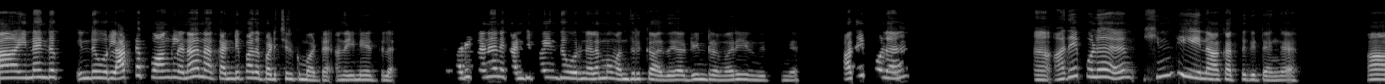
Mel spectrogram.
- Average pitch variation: No, wide, 6.9 semitones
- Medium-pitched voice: No, very high, 265 Hz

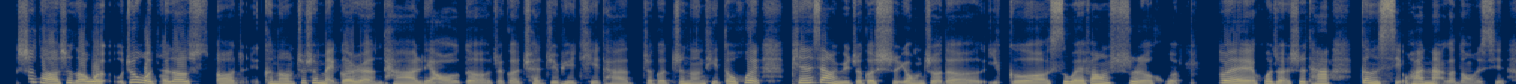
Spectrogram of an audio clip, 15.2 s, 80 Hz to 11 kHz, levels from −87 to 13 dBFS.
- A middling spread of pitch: Yes, average, 4.1 semitones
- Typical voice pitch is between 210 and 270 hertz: No, high, 200 Hz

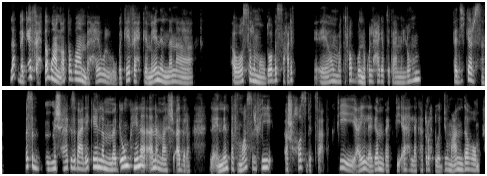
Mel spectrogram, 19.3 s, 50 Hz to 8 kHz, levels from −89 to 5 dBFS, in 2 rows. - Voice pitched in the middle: Yes, medium, 170 Hz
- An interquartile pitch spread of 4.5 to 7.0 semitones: Yes, average, 4.8 semitones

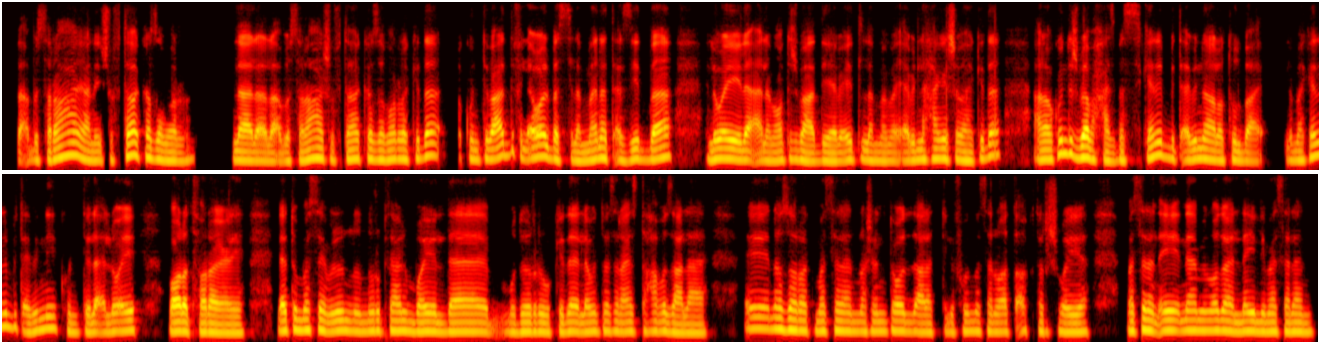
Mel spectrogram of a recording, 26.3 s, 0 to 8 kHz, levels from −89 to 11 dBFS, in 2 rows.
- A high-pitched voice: No, low, 125 Hz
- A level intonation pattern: Yes, narrow, 2.3 semitones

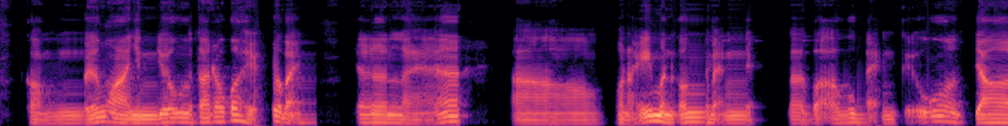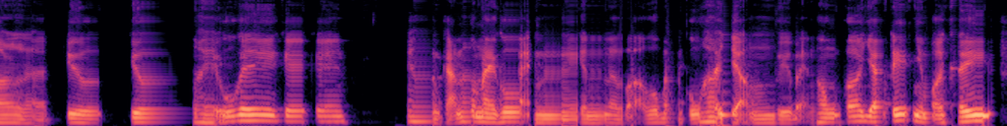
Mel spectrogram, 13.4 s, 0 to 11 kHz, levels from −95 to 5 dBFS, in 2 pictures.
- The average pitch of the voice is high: No, low, 105 Hz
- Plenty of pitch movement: No, average, 4.7 semitones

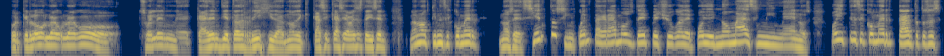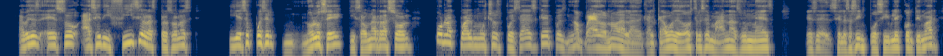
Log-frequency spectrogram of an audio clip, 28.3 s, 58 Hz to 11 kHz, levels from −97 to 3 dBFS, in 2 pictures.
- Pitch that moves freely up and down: Yes, wide, 6.1 semitones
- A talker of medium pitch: Yes, medium, 155 Hz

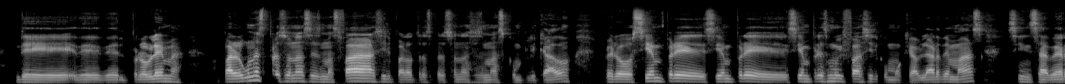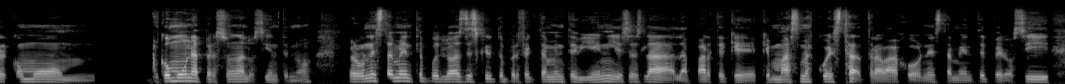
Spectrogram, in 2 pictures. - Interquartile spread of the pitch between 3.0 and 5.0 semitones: Yes, average, 3.7 semitones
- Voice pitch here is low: Yes, low, 120 Hz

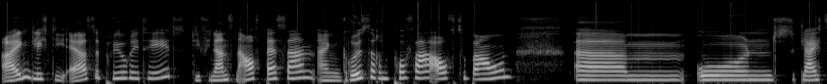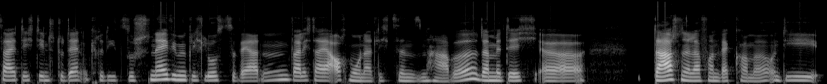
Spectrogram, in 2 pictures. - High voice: Yes, high, 205 Hz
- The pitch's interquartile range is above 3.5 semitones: Yes, average, 4.3 semitones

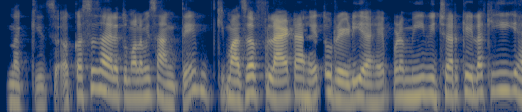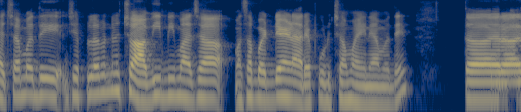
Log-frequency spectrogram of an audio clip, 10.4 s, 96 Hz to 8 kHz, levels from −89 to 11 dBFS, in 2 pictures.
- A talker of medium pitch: Yes, medium, 170 Hz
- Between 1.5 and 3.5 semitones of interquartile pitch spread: Yes, average, 3.1 semitones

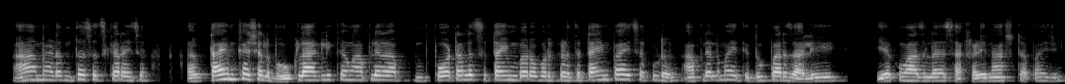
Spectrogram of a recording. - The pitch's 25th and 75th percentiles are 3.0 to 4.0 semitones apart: Yes, average, 3.7 semitones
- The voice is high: Yes, high, 195 Hz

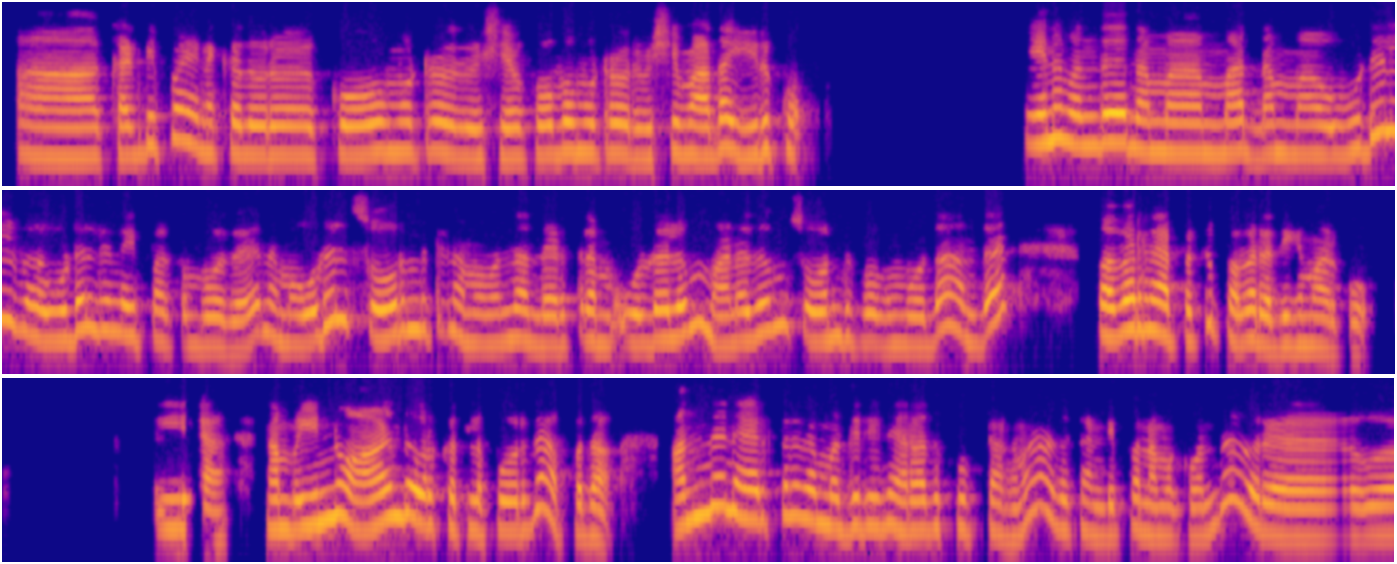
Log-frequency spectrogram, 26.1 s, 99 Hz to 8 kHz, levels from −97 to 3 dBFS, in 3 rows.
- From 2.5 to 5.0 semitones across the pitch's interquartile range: Yes, average, 3.8 semitones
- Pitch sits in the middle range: No, high, 225 Hz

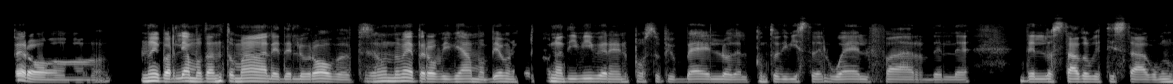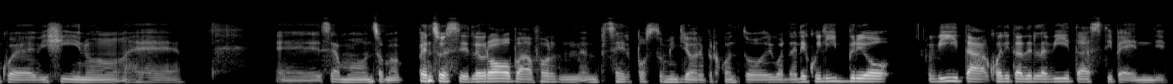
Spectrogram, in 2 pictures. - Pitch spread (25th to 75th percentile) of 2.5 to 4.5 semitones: Yes, average, 2.9 semitones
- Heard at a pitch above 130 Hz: No, low, 125 Hz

